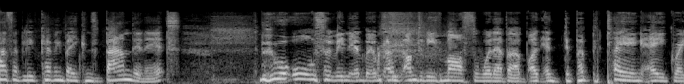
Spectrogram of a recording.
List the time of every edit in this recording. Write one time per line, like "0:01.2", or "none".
0:02.6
